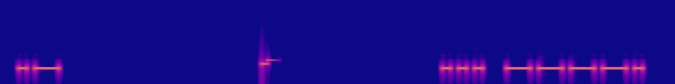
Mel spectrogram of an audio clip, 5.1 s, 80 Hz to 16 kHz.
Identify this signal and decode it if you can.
Morse code, heard as a keyed tone, about 20 wpm, 700 Hz. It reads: A S 9
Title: Two Letter-Number Combinations - 20wpm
